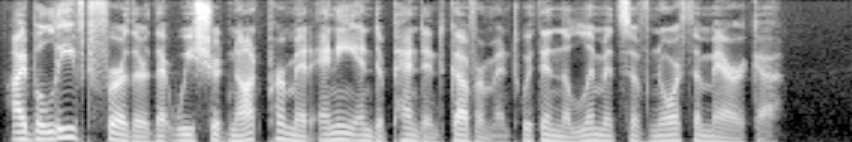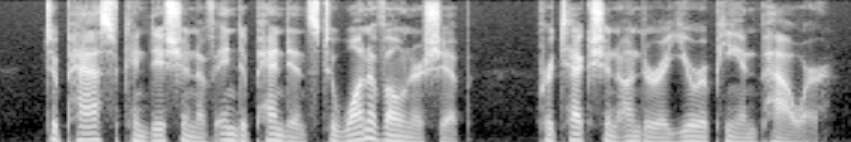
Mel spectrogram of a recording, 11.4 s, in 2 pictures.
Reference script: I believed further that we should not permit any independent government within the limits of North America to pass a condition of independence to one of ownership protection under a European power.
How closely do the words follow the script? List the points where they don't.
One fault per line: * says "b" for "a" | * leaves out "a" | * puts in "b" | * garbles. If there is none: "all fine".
all fine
